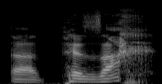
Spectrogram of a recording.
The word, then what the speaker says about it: Pesach: Jewish holiday of Passover, which I believe in Hebrew is pronounced Pesach.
